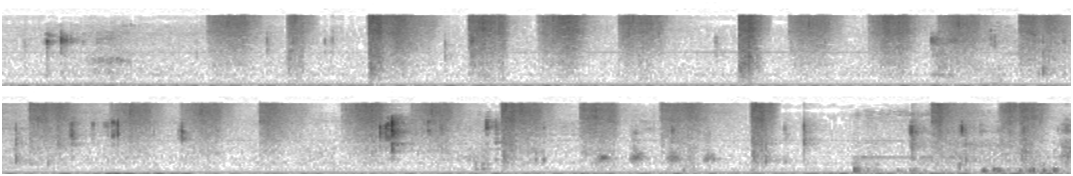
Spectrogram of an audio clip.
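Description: Footsteps pad steadily across grass.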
